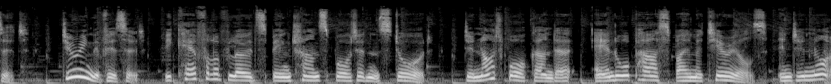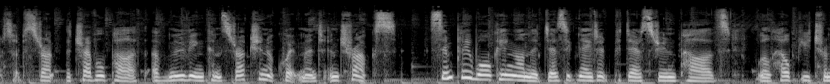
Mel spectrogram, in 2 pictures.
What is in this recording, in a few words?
Safety Announcements music dance melo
